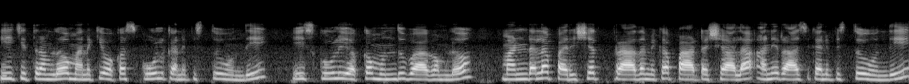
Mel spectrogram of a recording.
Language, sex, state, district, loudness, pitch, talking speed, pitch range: Telugu, female, Andhra Pradesh, Srikakulam, -14 LUFS, 250 Hz, 130 wpm, 235-265 Hz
